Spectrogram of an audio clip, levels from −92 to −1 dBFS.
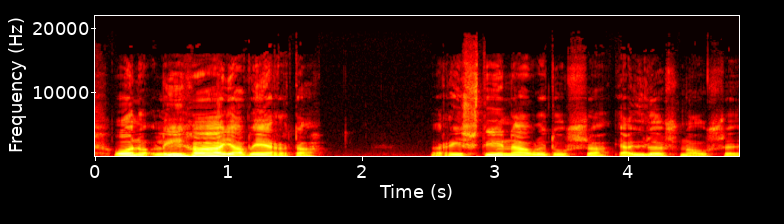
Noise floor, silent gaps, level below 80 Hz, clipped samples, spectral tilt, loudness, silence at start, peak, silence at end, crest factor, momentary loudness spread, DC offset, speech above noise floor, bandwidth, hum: -63 dBFS; none; -58 dBFS; under 0.1%; -7 dB/octave; -16 LUFS; 0 s; 0 dBFS; 0 s; 18 dB; 16 LU; under 0.1%; 47 dB; 16 kHz; none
